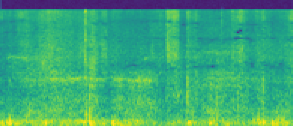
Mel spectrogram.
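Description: Faint, irregular crunching and scuffing of packed snow as a child crawls through a snow tunnel, a few soft knocks spread across the two seconds.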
